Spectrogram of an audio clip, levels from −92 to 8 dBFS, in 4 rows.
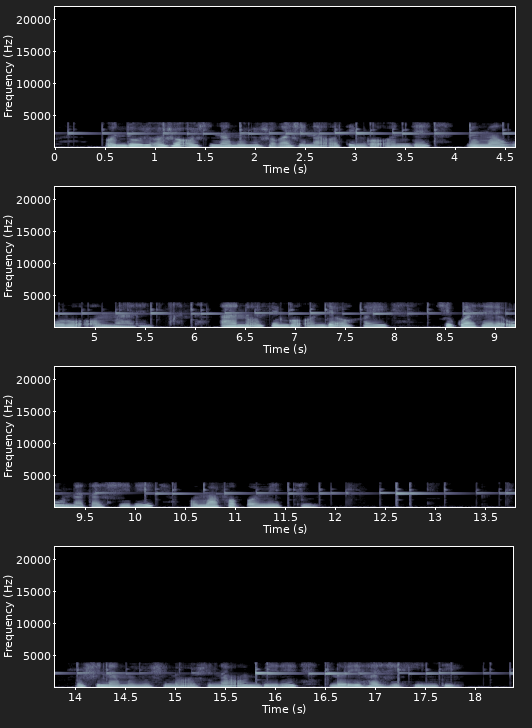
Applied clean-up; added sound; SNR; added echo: none; Cutlery, silverware / Dishes, pots, and pans / Chink, clink; 14 dB; none.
